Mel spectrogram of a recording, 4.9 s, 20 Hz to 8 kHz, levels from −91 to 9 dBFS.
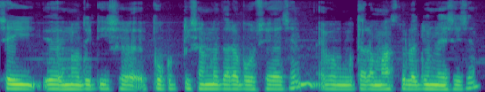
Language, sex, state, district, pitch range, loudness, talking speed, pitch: Bengali, male, West Bengal, Jalpaiguri, 130-140 Hz, -18 LUFS, 195 wpm, 135 Hz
